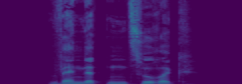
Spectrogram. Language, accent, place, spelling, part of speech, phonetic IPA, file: German, Germany, Berlin, wendeten zurück, verb, [ˌvɛndətn̩ t͡suˈʁʏk], De-wendeten zurück.ogg
- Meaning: inflection of zurückwenden: 1. first/third-person plural preterite 2. first/third-person plural subjunctive II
